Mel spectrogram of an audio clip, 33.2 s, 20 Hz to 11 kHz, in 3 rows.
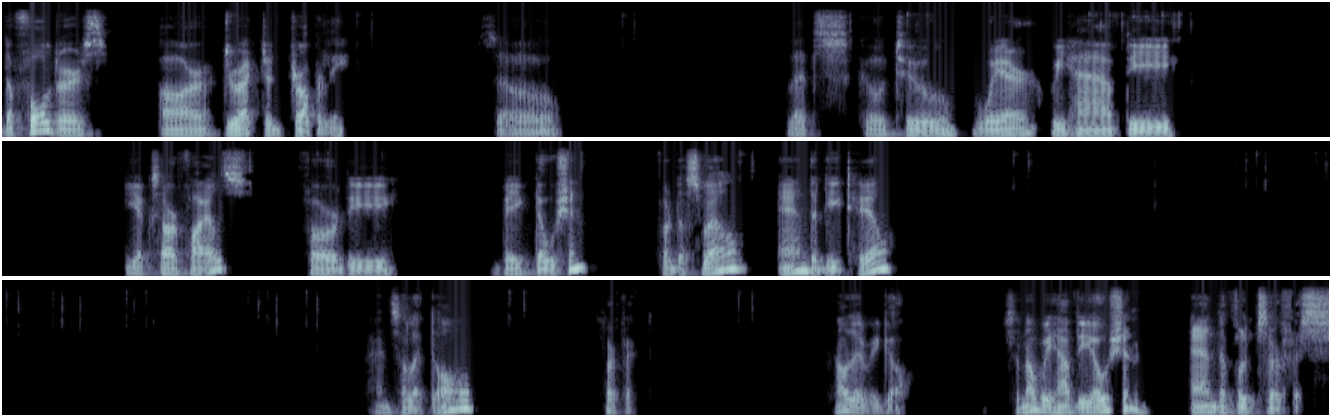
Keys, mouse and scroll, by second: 30.6 scroll down 2, 31.2-31.7 middle drag.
